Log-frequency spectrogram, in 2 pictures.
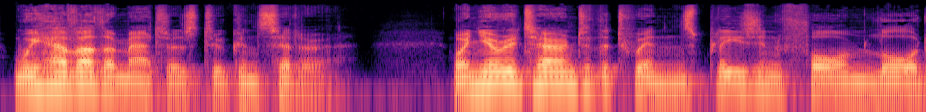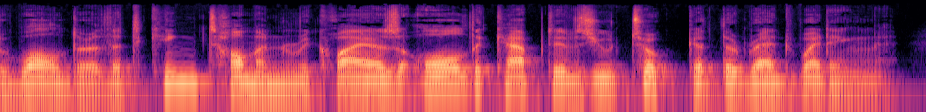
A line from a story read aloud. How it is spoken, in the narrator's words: he said in a dry tone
